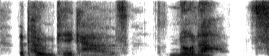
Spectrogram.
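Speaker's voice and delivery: over-the-top, comic, cartoony Scottish accent. Retelling a comedy sketch, quoting a Scottish hotelier: cartoony Scottish accent. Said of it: "his cartoony accent".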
